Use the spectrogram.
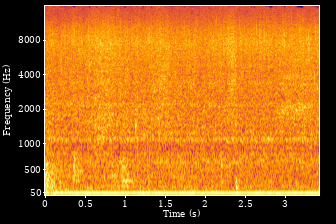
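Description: Chopped onion hits browning meat in a pan and fries with a continuous crackling sizzle, soft and even, with small stirring scrapes underneath.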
